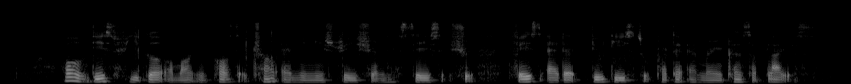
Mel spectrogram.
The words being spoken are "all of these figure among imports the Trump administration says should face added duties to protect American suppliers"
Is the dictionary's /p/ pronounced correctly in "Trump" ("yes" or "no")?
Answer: no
